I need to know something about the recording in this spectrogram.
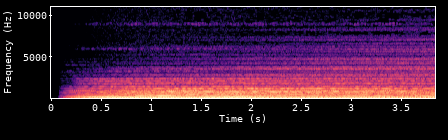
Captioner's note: swelling tone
